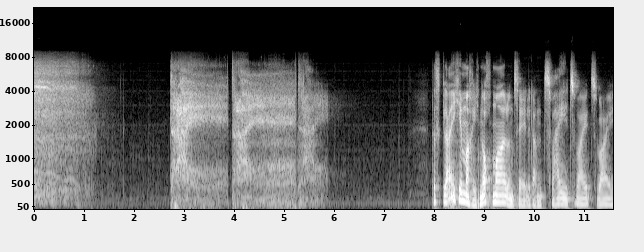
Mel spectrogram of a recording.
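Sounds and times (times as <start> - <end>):
deep breath in and out during a guided relaxation: 2.8 - 6.2, 7.5 - 8.0
speech: 8.0 - 11.5.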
